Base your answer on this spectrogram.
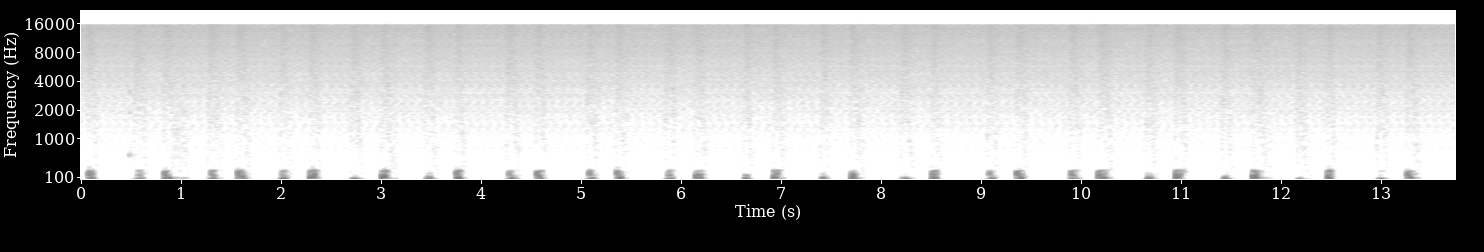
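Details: Heartbeat recorded while the person was falling asleep: steady low thumps at about 78 beats a minute in a quiet room, normal resting rhythm.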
